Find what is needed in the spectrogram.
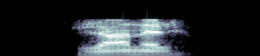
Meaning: genre
- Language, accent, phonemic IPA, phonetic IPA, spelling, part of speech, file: Armenian, Eastern Armenian, /ˈʒɑnəɾ/, [ʒɑ́nəɾ], ժանր, noun, Hy-ժանր.ogg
